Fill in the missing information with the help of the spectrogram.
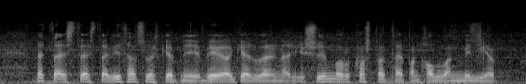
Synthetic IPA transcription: θɛht̪aɛɾ̥st̪ɛst̪aviːðθalsvɛr̥cɛpnɪvɛːɣacɛɾðaɾɪnːaɾḭsʏːmaɾɔɣkʰɔst̪aðt̪ʰajpanhawlvanːmɪljaɾ

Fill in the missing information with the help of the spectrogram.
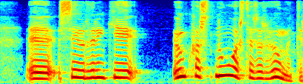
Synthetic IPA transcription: sɛːɣʏɾðɪɾejɲcɪ | ʏŋkʰvast̪nuːast̪θɛsaɾ̥ɦʏːɣmɪnt̪ɪ̥ɾ

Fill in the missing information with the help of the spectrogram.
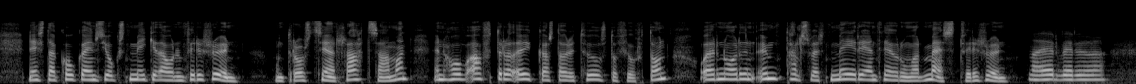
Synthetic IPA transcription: nejst̪lakʰoːwkainsjowkst̪mɪːcɪðaːwɾɪnfɪɾɪr̥r̥ʏːn | hunt̪ɾowst̪siːðanr̥aht̪saːmanɛnɦɔvaft̪ʏɾaðœːɥkast̪aːwɾɪt̪ʰvœːɣɔst̪ɔfjowr̥t̪awnɔɣɛɾnuaɾðʏnʔʏmt̪ʰalsvɛr̥t̪meːjɾɪɛnθɛːɣaɾhunvaɾmɛst̪fɪɾɪr̥r̥ʏːn | naðɛɾvɛːɾɪða

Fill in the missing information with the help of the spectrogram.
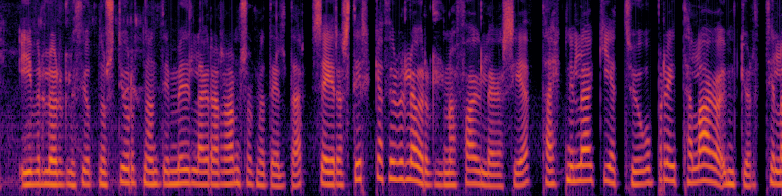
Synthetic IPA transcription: ɪːvɪɾlœɣɾʏklʏθjowt̪nʊ̥st̪jowɾt̪nant̪ɪmɪðlaɣɾaransowknat̪ejlt̪aɾ̥seːjɪɾaðst̪ɪr̥kaθʏɾvɪɾlœɣɾʏklʏnafaɣlɛɣasjɛðt̪ʰajhknɪlɛɣacɛːt̪ʰʏɔɣpɾeːjt̪ʰalaːɣaʏmcœɾðt̪ʰɪla

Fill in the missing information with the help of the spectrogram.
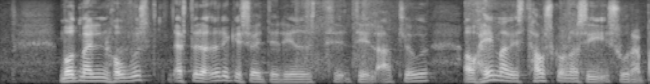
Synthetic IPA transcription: mowt̪majlɪnɦoːwvʏst̪ɛft̪ɪɾaðœðɾɛcɪsveːjt̪ɪrɪːðʏst̪t̪ʰːɪla̰ːt̪lœɣʏ | a̰wɦeːjmavɪst̪hawskoːwnasisuːɾap

